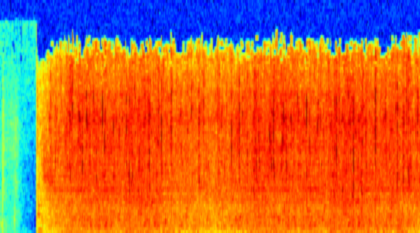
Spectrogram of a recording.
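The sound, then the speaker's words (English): After a brief quiet moment, a steady rush of falling water starts abruptly and continues, a broad splashing roar from an indoor waterfall inside the Royal Danish Library in Aarhus, constant with no voices. “A waterfall inside a library.”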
